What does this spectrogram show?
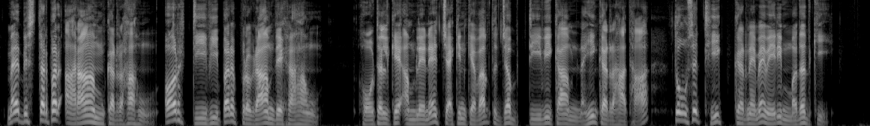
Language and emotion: Urdu, happy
